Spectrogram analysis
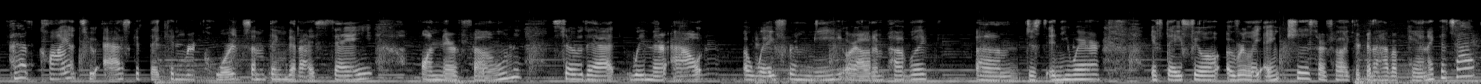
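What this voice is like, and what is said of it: Comforting Southern accent. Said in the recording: “my accent is comforting to them”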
